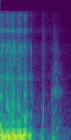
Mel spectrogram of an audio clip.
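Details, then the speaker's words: Adult man playfully imitates his own snoring, demonstrating a nasal-toned snore: a half-second low, buzzing nasal rumble followed by two brief soft snorts; imitated snoring, not real sleep. "이 소리는 비음이 좀 많이 들어갔어.. 이 소리는 흉성을 사용한 거야.. 이건 흉성 쓴 거고.. 비음이 많이 들어가면 이래.."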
